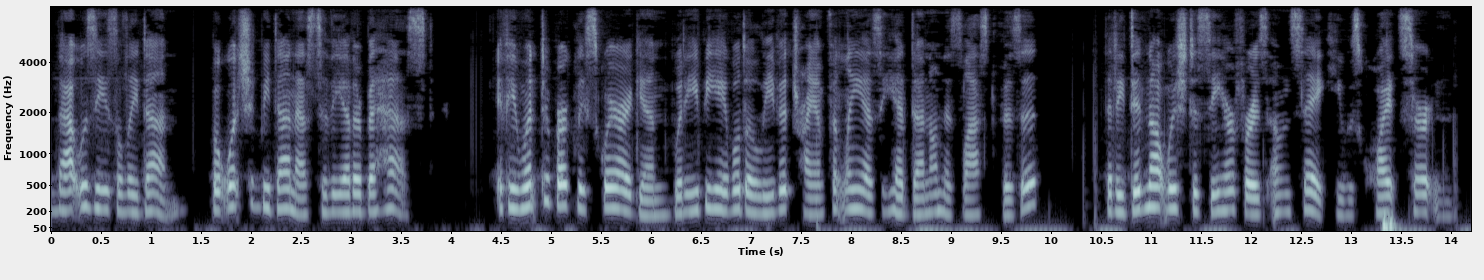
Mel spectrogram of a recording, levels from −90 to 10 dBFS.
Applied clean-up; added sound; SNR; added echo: classical method Wiener filter.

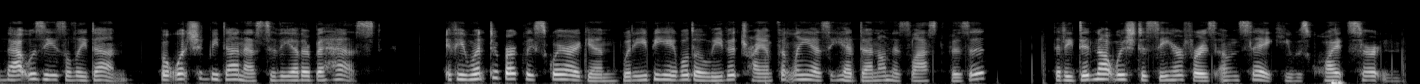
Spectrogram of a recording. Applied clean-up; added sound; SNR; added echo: neural mask model RNNoise.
